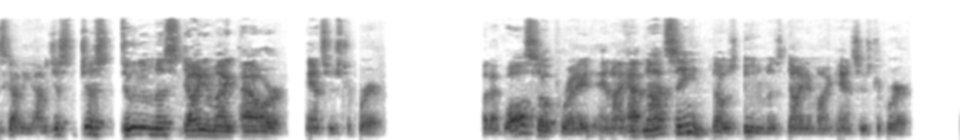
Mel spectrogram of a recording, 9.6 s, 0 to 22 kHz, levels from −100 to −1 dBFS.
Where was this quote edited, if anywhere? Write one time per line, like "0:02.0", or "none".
0:01.2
